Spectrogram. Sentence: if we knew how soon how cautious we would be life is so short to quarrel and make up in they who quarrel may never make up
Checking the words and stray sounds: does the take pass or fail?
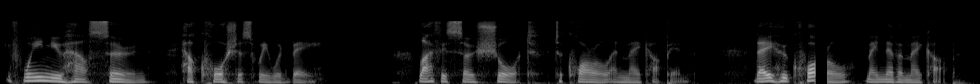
fail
